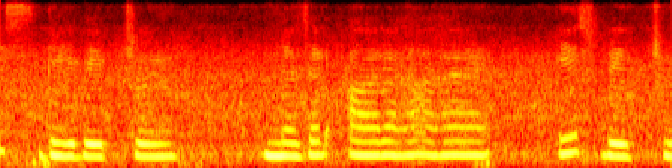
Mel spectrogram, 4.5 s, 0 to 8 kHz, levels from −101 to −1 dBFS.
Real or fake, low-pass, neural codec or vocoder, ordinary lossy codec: fake; 7.2 kHz; codec, 44.1 kHz, 7.8 kbps, Pupu-Codec; Opus, 32 kbps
